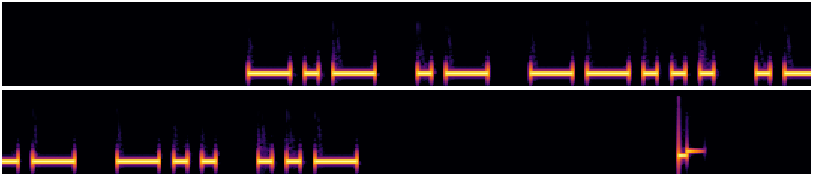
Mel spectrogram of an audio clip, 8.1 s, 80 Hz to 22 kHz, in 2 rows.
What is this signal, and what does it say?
Morse code, heard as a keyed tone, about 17 wpm, 700 Hz. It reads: KA7WDU
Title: USA Call Signs - 6 Characters - 4x Character Spacing - 17wpm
